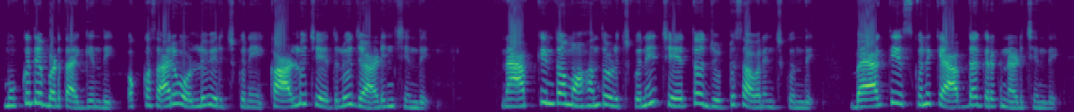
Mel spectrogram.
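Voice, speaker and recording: A woman storyteller reads a scripted story in a steady, even manner. Her voice sits fairly high. The recording is slightly dull and lo-fi. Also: a little fast.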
